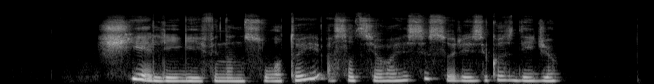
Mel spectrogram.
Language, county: Lithuanian, Vilnius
